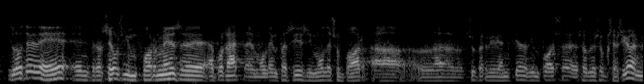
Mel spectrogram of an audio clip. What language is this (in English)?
Catalan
